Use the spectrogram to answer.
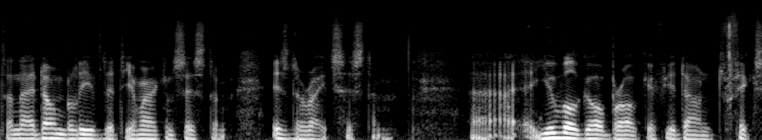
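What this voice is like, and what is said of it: European accent. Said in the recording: “I'm European, as you can hear from my accent”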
